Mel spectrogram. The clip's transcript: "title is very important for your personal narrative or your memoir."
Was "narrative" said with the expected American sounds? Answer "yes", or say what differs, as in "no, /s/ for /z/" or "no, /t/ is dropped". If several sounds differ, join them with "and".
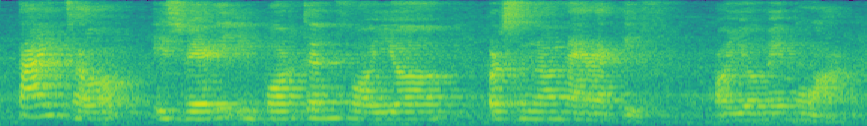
no, /f/ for /v/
